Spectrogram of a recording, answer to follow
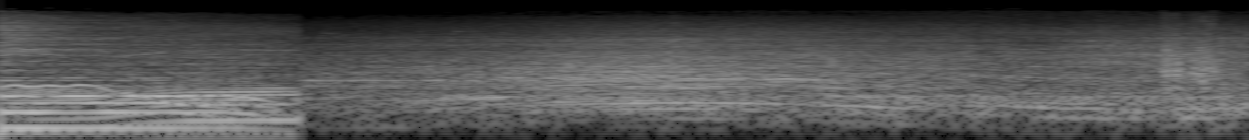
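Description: Background music that cuts off abruptly about a second and a half in. It gives way to the steady noise of a Fiat taxi's engine and tyres on a cobbled street.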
